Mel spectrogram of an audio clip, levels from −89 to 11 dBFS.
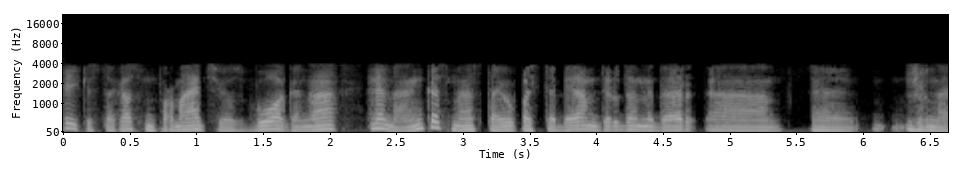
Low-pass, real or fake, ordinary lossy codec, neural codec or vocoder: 7.2 kHz; real; AAC, 16 kbps; none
